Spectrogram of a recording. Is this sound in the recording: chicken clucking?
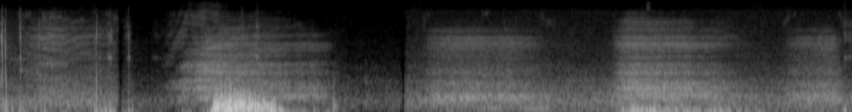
no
